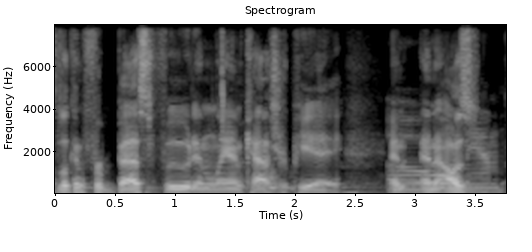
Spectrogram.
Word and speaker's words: Lancaster: it is lancaster lancaster lancaster kiss like lancaster yeah and you people know you're not from lancaster if you say lancaster because there's a lancaster california but we're lancaster pennsylvania lancaster okay i've been saying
